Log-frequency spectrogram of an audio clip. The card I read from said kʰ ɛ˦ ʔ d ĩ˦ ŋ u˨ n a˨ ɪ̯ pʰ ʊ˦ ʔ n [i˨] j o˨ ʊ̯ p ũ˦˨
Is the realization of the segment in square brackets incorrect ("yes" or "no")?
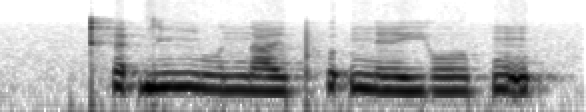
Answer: yes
